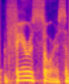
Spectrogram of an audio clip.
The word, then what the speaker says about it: Ferrosaurus: Okay, so given all of that, so this is called the Ferrosaurus. Am I saying that right? – Yeah, exactly.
